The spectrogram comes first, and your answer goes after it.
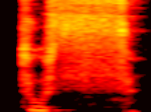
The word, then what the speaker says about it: tous: avec le nom et vous ne prononcez pas le S de tout s'il est seul dans son groupe c'est un pronom donc vous accordez et vous prononcez le S de tous s'il est suivi d'un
